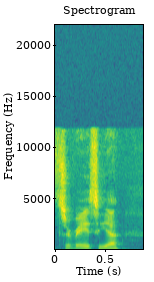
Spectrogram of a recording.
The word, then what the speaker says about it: cerevisiae: It's almost like I always pronounce it Cervacea. – Cervacea, okay. – Just because of the, yeah, that Cervace of Spanish.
